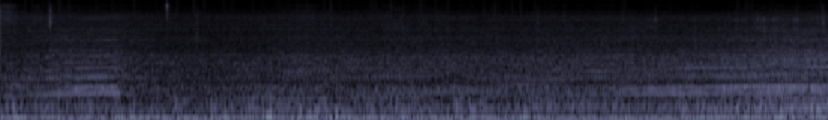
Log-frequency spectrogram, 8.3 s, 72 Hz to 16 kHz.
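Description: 2012 Jeep Grand Cherokee accelerating from a stop on a road to catch a truck, a close steady engine rumble with rising harmonic tones as revs climb, loud and continuous with no talk.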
